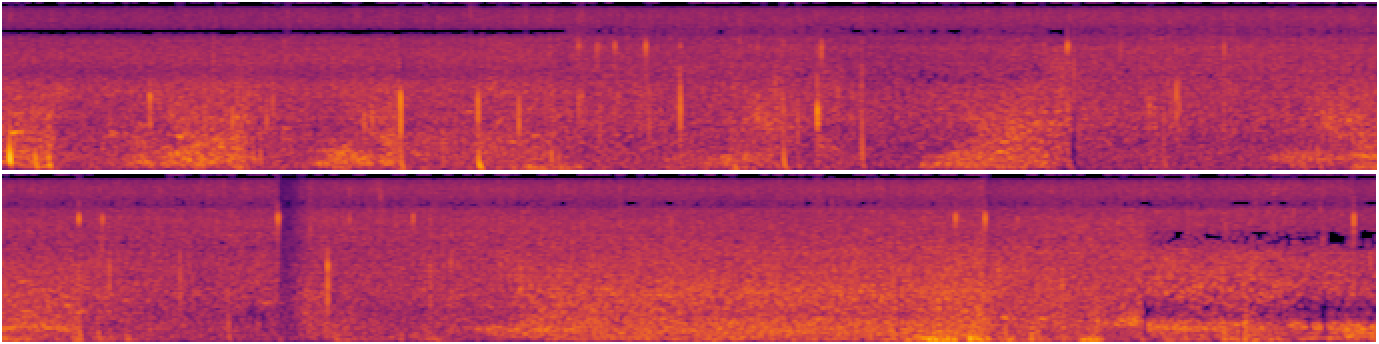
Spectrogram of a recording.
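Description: Heavy monsoon rain pouring down onto a waterlogged road and pavement: a steady hiss with many scattered sharp taps of drops.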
